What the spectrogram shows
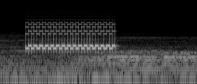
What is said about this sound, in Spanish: Recuerdo que era un viernes por la noche cuando escuchamos que sonó el teléfono.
